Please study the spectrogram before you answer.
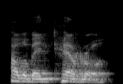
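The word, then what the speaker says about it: Paolo Banchero: Actually, I can actually say his name right, Paulo Banchero.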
